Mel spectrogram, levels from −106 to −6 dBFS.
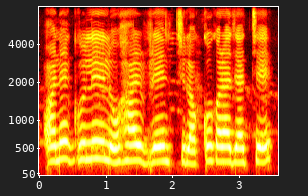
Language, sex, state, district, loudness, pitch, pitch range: Bengali, female, West Bengal, Alipurduar, -12 LUFS, 265 Hz, 255-280 Hz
